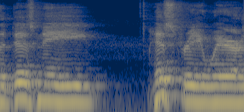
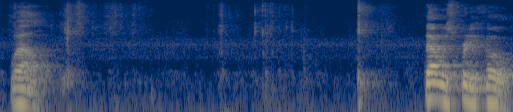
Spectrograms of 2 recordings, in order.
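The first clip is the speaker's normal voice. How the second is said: getting choked up, voice thick with emotion; 2 semitones lower, 4 dB quieter than usual. Recalling being made an honorary Imagineer: getting choked up. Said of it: "getting choked up, forgive me".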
